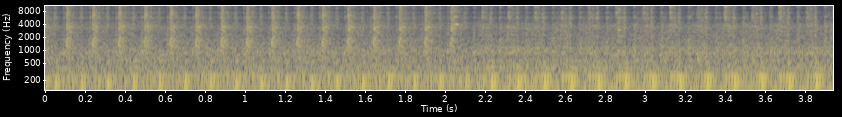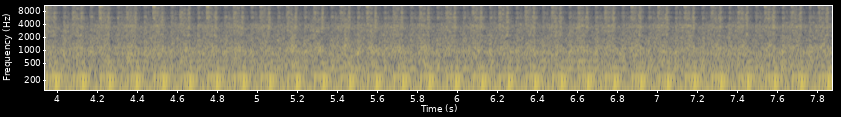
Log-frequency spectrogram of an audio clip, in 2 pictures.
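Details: Farmpro 2425 diesel at idle: sharp, even knocking about four times per second, steady throughout; clear engine knock, cause not pinned down.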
